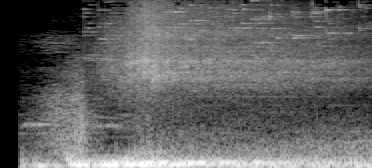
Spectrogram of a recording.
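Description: Logo intro music sting: a heavy low bass sound with a high hissing sweep rising in about half a second in and fading out before the end.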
